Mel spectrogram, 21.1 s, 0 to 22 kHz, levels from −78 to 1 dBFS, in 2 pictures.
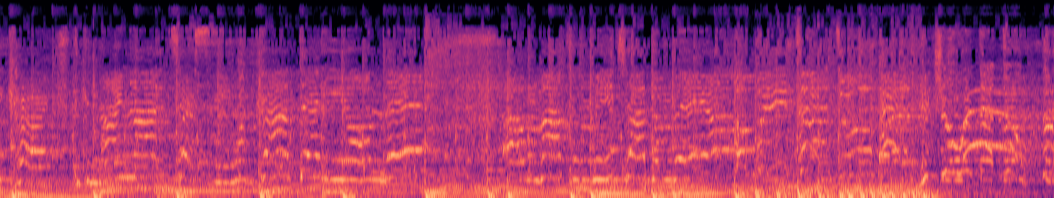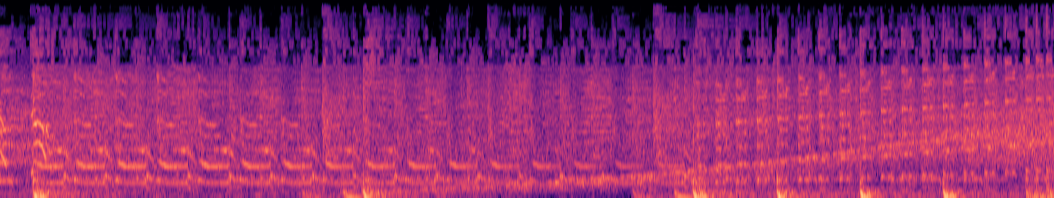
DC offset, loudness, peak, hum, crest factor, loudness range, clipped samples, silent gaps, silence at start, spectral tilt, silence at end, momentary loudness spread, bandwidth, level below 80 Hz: under 0.1%; -17 LUFS; 0 dBFS; none; 18 dB; 8 LU; under 0.1%; none; 0 s; -3.5 dB/octave; 0 s; 8 LU; 19.5 kHz; -26 dBFS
